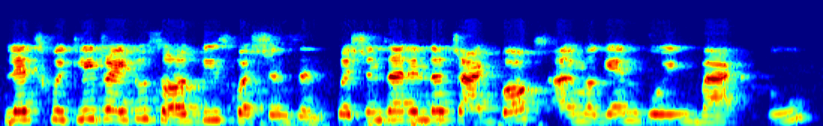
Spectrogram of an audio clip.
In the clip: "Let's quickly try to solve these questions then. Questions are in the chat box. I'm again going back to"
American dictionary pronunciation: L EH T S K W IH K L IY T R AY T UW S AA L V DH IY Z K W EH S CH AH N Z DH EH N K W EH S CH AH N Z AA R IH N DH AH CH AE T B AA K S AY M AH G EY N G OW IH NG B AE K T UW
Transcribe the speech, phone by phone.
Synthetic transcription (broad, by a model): L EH T S K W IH K L IY T R AY T UW S AA L V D IY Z K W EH S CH AH N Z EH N K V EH S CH AH N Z AA R IH N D AH CH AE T B AA K S AY M AH G EY N G OW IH NG B AE K T UW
